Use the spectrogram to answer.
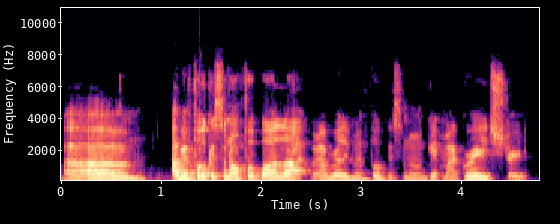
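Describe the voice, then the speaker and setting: Teen football player, short hesitant answers, yes sir, muffled lo-fi sound. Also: male voice, medium pitch, brisk, fairly bright tone, a little hiss or hum. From Maryland, USA. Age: teens. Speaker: high school football player guest. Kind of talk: casual interview answers.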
